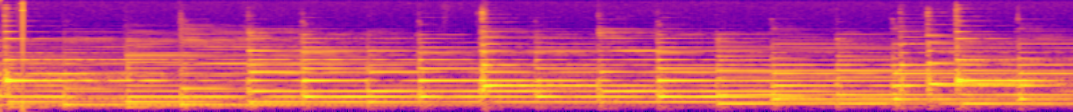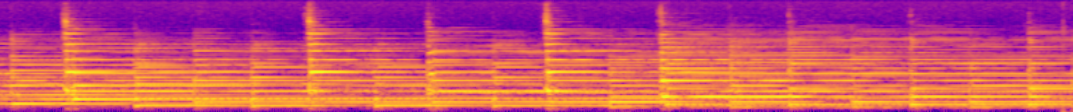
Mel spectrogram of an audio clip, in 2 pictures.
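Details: Gentle piano music plays steadily, its notes ringing in a soft melody, with no barking or other animal sound.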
